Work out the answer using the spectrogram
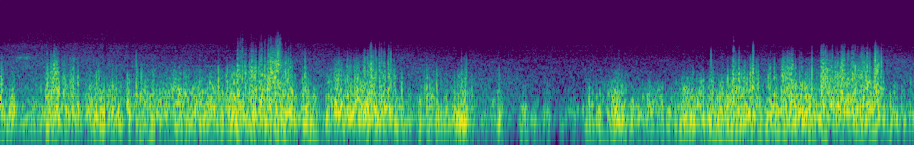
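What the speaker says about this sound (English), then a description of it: "let me let this wind come through" Strong wind buffets an outdoor microphone under drifting clouds, a loud, continuous low rumble with gusty surges that swell and ease across the whole stretch, with no voice over it.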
